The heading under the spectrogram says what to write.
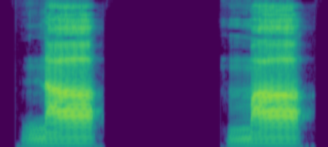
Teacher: نون و میم کے کھڑے زبر کو پڑھتے وقت ہاں کی طرح ناک میں آواز نہ لے جائیں، لہذا نا، ما کو اس طرح ناک میں پڑھنا، نو، ما غلط طریقہ ہے۔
